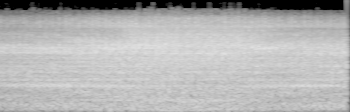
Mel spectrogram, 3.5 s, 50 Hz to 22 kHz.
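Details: 1987 Volvo 740 Turbo automatic with 37k miles, idling after its air flow meter was replaced with a new Bosch unit: steady, even idle with a smooth low rumble, no misses or knocks; running well.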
